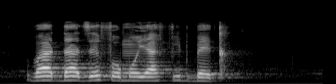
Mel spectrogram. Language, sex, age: Venda, male, 21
